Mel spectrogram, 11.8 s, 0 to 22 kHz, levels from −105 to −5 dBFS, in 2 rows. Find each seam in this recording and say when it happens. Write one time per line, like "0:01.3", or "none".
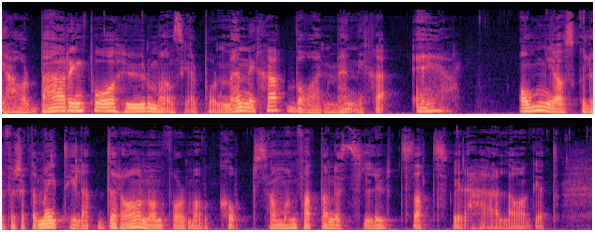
0:02.8
0:06.2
